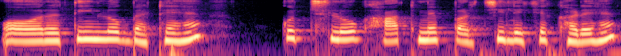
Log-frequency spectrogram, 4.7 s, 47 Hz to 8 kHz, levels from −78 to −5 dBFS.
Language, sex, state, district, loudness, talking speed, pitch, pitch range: Hindi, female, Delhi, New Delhi, -14 LUFS, 165 wpm, 205 Hz, 190-220 Hz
